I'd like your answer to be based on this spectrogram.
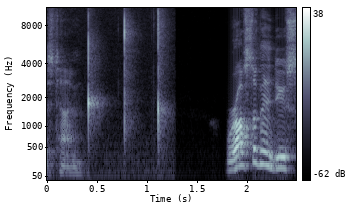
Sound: snapping

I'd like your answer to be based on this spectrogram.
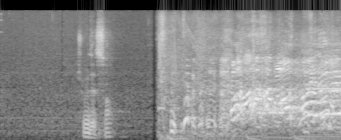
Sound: bursts out laughing

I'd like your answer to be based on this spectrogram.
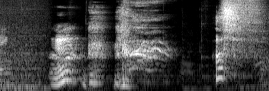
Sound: laughs

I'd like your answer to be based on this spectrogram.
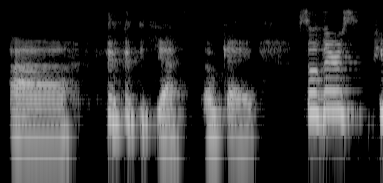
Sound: laughs

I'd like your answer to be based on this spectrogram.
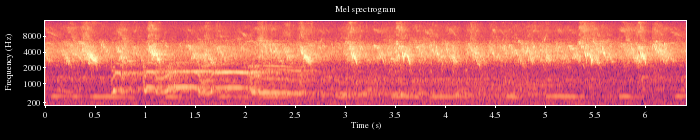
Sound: birds chirping; rooster crowing

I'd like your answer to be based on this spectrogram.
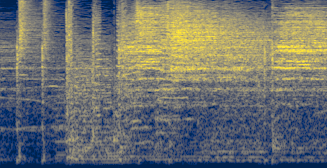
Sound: audience cheers; chaotic music

